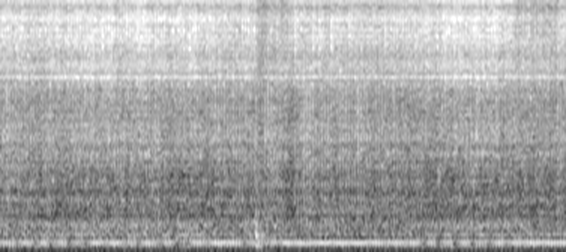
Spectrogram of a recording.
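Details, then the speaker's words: Old positive-ground Nash, recorded from a tripod at the engine in rain: low even idle hum with a soft steady patter under outdoor noise; idles smoothly and runs great. "now is that thing just purr or what I'm so happy it runs great"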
